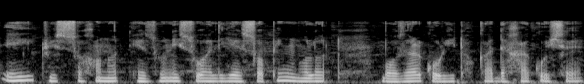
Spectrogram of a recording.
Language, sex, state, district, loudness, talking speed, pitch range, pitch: Assamese, male, Assam, Kamrup Metropolitan, -17 LUFS, 115 wpm, 140-155 Hz, 145 Hz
